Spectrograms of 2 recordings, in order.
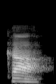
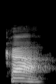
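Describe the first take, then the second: The two takes are said the same way.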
